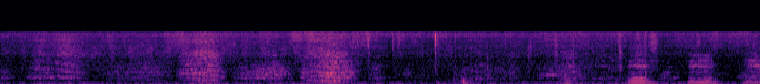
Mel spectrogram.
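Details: Bull Terrier indoors producing a run of grumbling, growl-like moans with clear harmonics, some deeper and louder toward the end, plus a few short sharp clicks and low room hum.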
